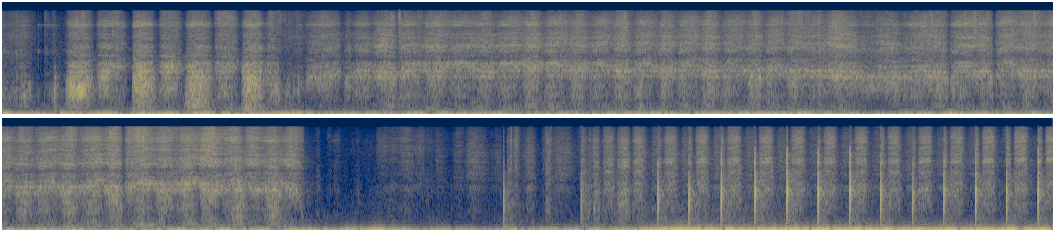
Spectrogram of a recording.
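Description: A hand scratches and draws lines with a charcoal stick on a flat white artist's paper sheet, shading a horse's head. A continuous dry, scratchy rubbing with a bright hiss is heard, built from steady repeated strokes. The texture thins briefly near the seventh second, then returns as quicker, louder strokes to the end.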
